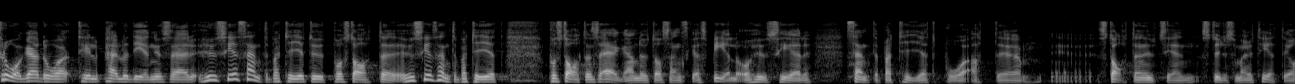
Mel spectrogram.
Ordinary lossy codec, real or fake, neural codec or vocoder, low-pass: none; real; none; none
